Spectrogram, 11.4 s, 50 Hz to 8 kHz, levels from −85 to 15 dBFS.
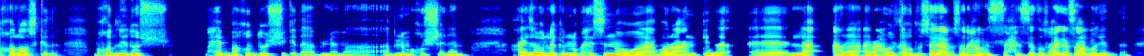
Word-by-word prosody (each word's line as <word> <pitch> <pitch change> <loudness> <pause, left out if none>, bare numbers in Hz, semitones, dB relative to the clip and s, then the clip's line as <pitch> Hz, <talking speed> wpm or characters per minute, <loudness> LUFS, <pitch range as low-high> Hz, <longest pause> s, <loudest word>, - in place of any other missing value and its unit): خلاص 135 -1 +1
كده. - - -8 0.3
باخُد 150 -1 0
لي 140 - +6
دُش، 145 +3 -2 0.3
باحب 130 -2 -2
آخُد 130 -1 -2
دُش 130 0 -2
كده - - -7
قبل - - -5
ما - - -11
قبل - - -1
ما - - -1
أخُش - - -5
أنام. - - -3 0.4
عايز 130 +1 +2
أقول 145 +4 +4
لك 150 -1 +1
إنه 120 0 +2
باحِس 140 +4 -3
إن 130 -2 +6
هو 135 +4 +4
عبارة 135 0 +2
عن 120 -1 +1
كده 125 -1 -1
آآ 115 0 -1
لأ، 135 +1 +1
أنا 140 -1 +2
أنا 140 0 +3
حاولت 150 +2 0
آخدُه 140 -3 0
ساقع 145 +2 +3
بصراحة، 135 +1 0
بس 225 - 0
حسّيته 160 +3 -2
حاجة 160 0 +3
صعبة 145 -2 +1
جدًا. 130 +8 -3
135 Hz, 200 wpm, -23 LUFS, 130-145 Hz, 0.4 s, لي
